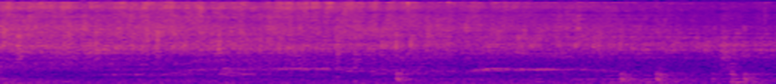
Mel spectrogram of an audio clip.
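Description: Chicken pieces hiss and sizzle as they fry in a hot pan, a steady close crackling wash with a few soft clinks of a utensil, no voices.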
